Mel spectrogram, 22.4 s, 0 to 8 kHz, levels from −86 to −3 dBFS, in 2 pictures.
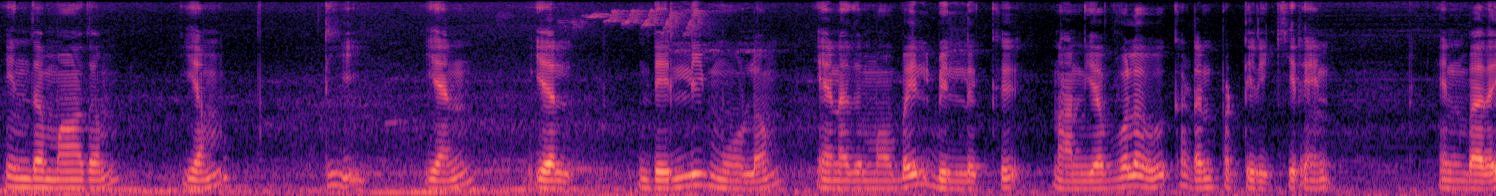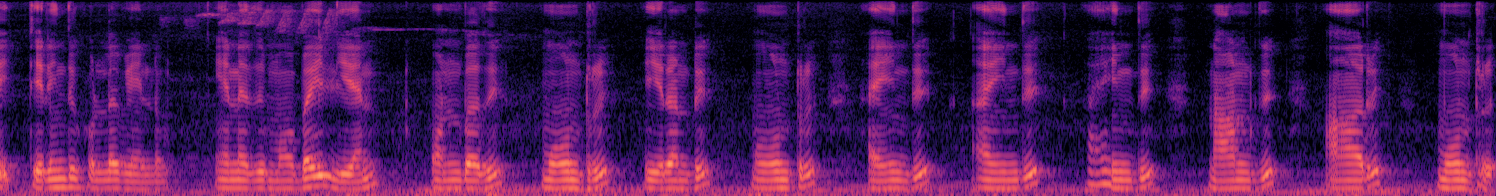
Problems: none marked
